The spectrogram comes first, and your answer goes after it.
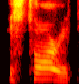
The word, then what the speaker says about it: historic: we have historic historic so the the word here ends with the suffix e and then the syllable preceded by the suffix is the syllable thor so therefore the stress falls here so historic historic if it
